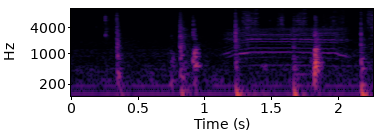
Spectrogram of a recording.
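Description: Sheep in an Age of Empires match bleat in short, quiet game-audio bursts, mixed with small clicks and interface sounds.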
